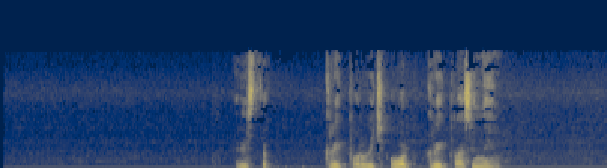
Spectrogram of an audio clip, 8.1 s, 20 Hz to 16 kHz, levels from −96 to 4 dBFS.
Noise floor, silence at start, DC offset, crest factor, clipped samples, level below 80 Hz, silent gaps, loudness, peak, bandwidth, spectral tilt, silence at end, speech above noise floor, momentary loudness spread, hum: -66 dBFS; 3.15 s; under 0.1%; 28 dB; under 0.1%; -64 dBFS; none; -24 LUFS; -2 dBFS; 11.5 kHz; -3.5 dB/octave; 1.45 s; 41 dB; 18 LU; none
